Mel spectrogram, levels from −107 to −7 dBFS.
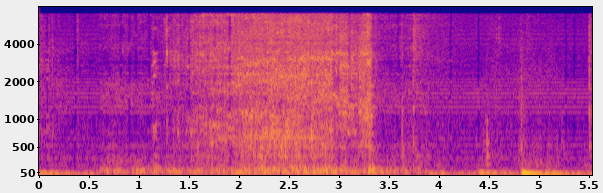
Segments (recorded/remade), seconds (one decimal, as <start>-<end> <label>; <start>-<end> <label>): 0.0-0.6 recorded; 0.6-3.9 remade; 3.9-5.5 recorded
